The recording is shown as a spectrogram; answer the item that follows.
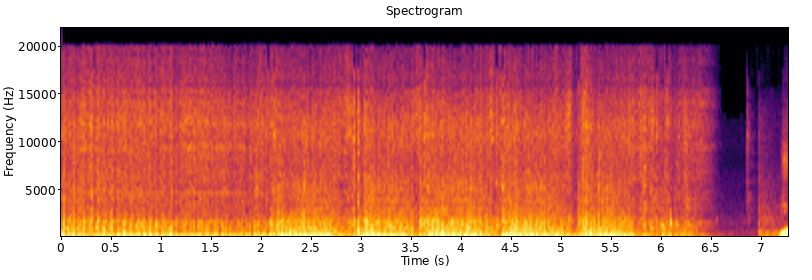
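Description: A fuel-injected car engine, just fired up, runs at a steady rumbling idle, loud and close, with a few faint shifts in pitch before it quickly cuts off near the end.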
